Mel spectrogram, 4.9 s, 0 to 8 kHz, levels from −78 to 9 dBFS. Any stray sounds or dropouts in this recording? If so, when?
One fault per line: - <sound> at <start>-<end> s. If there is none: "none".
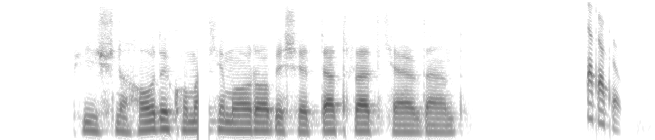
- dropout at 1.5-1.6 s
- chirp at 4.4-4.7 s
